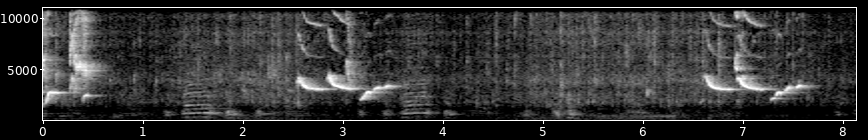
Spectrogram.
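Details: Orange-headed thrush singing in the morning, kept as a songbird and played to stimulate other orange-headed thrushes to sing; two bursts of bright, varied whistled phrases with sharp sweeps, separated by quiet gaps, over a low steady hum.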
